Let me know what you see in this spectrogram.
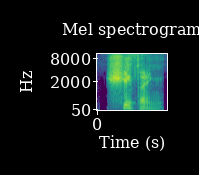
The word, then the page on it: sheathing: American English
